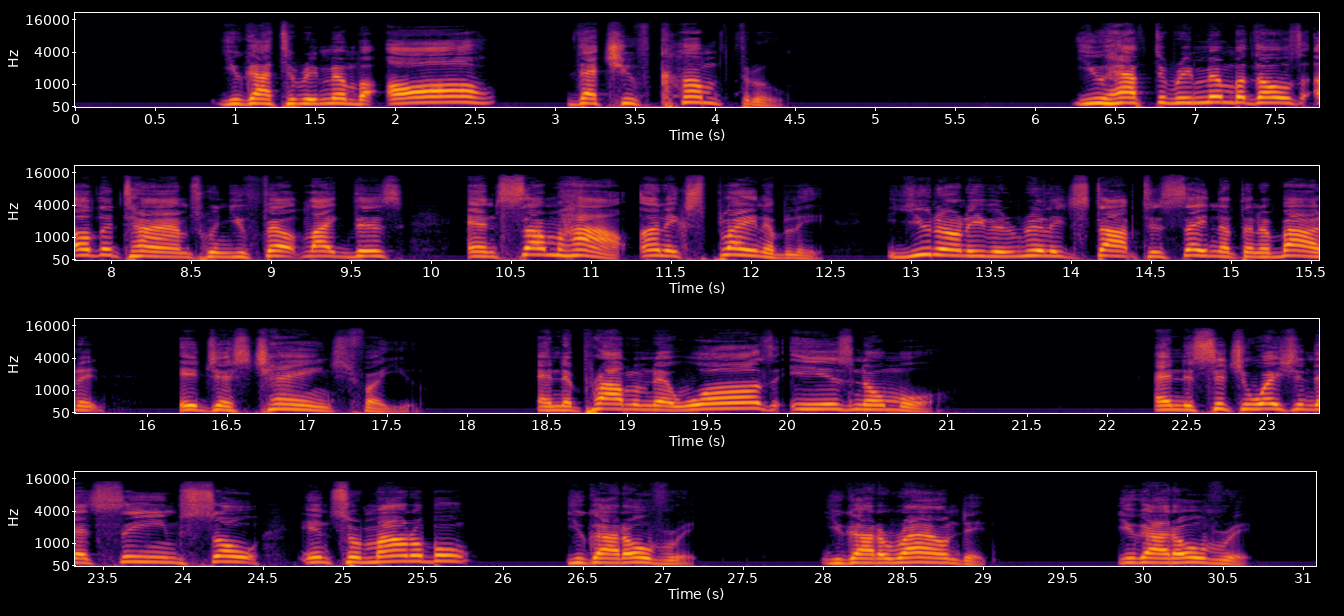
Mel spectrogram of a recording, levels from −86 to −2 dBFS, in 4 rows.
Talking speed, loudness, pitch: 125 wpm, -23 LUFS, 180 Hz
